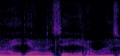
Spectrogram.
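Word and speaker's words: ideology: 영어 발음으로 이데올로기는 아이디얼러지라고 하죠.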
